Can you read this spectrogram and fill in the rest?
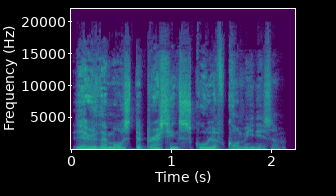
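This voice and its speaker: An earnest young student intellectual for a video game. His voice sits a little low with some huskiness, recorded close and dry. He lectures in a bookish, opinionated way, smugly sure of his doctrine. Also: lively intonation, fairly quick, darkish tone, slightly rough, no room sound, heavily acted. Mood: dryly disdainful. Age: young adult. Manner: intellectual, opinionated, dryly pedantic. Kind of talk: video game dialogue voice acting.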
